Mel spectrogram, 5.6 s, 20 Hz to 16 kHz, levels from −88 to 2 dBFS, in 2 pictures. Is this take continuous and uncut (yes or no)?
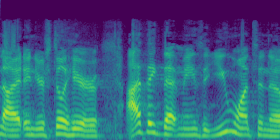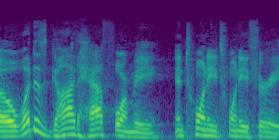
yes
